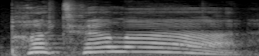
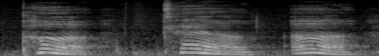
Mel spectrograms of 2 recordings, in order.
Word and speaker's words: patella: here the actual name your patella paw tell uh and some of you like Co like it rhymes with Nutella yes don't eat Nutella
